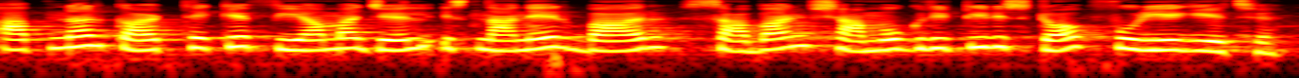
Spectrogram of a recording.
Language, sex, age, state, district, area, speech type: Bengali, female, 30-45, West Bengal, Paschim Bardhaman, urban, read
